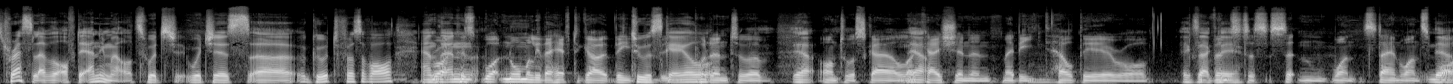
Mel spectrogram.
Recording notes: Recorded in Sydney at Cloud Innovate Exchange.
